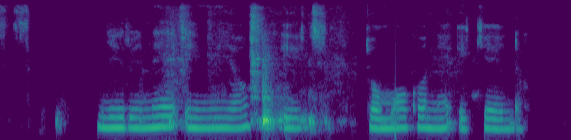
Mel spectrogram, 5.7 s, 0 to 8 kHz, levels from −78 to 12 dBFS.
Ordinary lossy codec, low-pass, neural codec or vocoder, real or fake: Opus, 24 kbps; 7.2 kHz; none; real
